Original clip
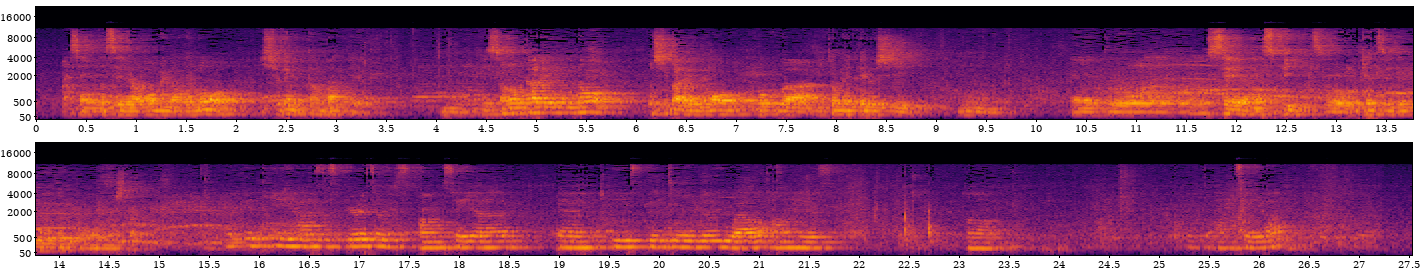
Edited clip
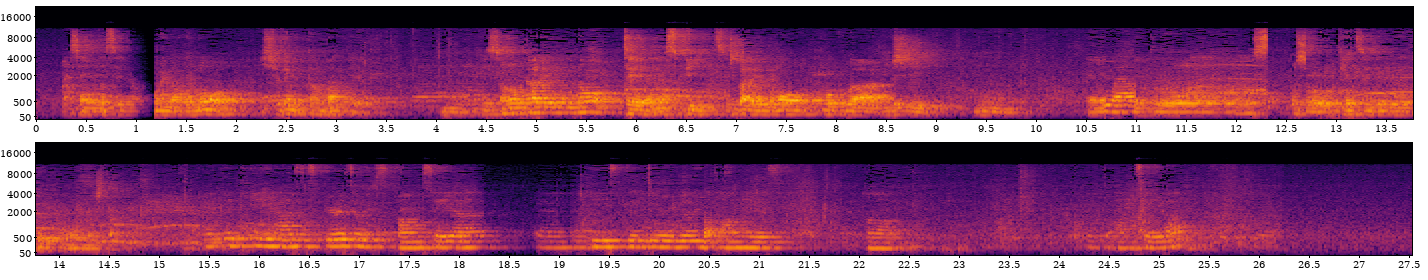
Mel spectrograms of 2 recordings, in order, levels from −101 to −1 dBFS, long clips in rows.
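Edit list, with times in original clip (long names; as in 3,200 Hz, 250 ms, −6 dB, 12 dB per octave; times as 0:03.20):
0:00.66–0:01.18: fade out quadratic
0:05.87–0:06.26: swap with 0:11.84–0:12.90
0:07.89–0:08.40: remove
0:18.31–0:19.44: duck −12 dB, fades 0.15 s
0:20.64–0:20.94: move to 0:10.52
0:22.32–0:22.81: remove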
